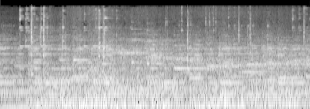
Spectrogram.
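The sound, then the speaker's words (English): A Joy-Con game controller vibrates to mimic ice cubes colliding in a cup: light, irregular clinks repeat over a steady low buzz, with no one speaking. “The Joy-Con can convey to you the feeling of ice cubes colliding in a cup.”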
